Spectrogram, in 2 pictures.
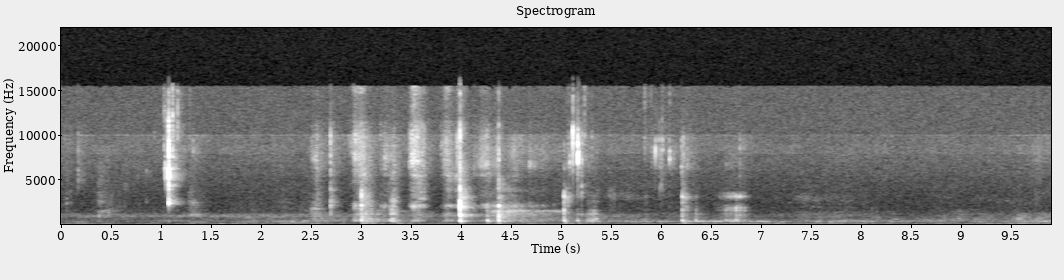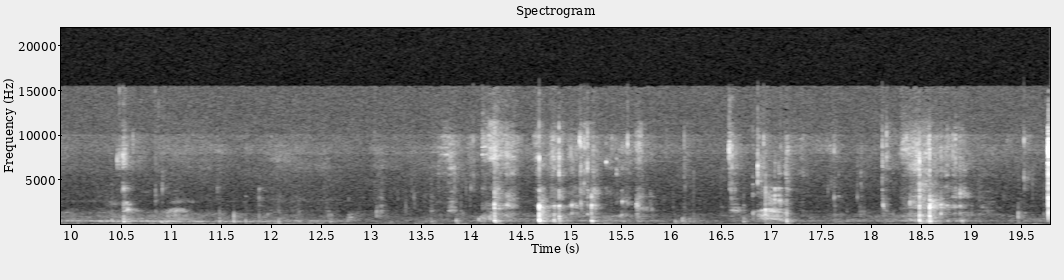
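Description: A spoon clinks and scrapes against a glass bowl up close.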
